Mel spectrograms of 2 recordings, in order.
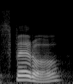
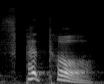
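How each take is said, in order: First: The middle t is a soft flap. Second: The middle t is a clear t.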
